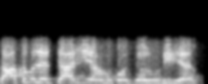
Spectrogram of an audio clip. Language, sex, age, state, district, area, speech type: Urdu, female, 45-60, Bihar, Khagaria, rural, conversation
